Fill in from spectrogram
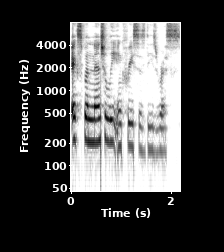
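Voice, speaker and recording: A woman at a moderate pace. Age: 20s. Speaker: public commenter at a hearing. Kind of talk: prepared public testimony. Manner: formal; halting.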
